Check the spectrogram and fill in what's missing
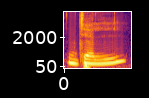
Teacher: جیم اور لام کے بیچ میں ہے حمزۃ الوصل، کیونکہ بیچ میں آ رہا ہے تو ہم اس کو پروناؤنس نہیں کریں گے. اور اس کے اوپر چھوٹی سی صاد بنی ہے، اس کو دمہ نہ سمجھیں، یہ ہے صاد، یہ نشانی ہوتی ہے حمزۃ الوصل کی.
